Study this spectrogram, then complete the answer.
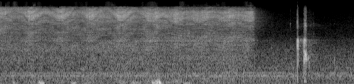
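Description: Aerosol sunscreen spray misted steadily onto a face after makeup, a continuous close hiss lasting a few seconds before cutting off, followed by a couple of small clicks.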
